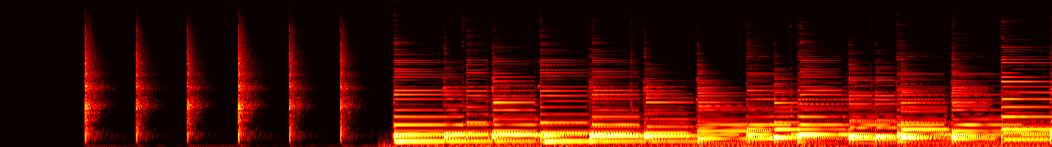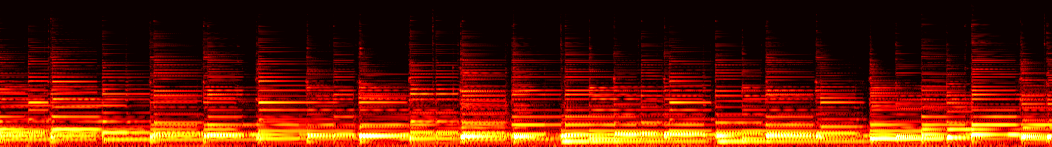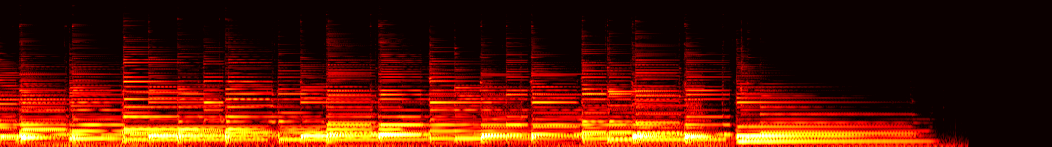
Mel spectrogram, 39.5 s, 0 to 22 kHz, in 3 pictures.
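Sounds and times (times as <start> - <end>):
acoustic guitar accompaniment at Grade 4 level: 4.7 - 38.3.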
